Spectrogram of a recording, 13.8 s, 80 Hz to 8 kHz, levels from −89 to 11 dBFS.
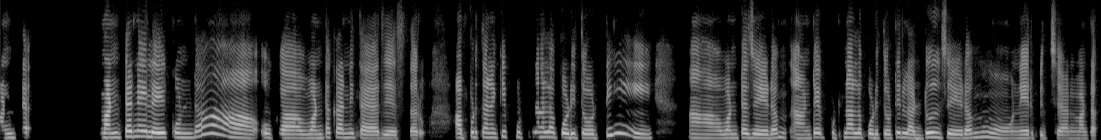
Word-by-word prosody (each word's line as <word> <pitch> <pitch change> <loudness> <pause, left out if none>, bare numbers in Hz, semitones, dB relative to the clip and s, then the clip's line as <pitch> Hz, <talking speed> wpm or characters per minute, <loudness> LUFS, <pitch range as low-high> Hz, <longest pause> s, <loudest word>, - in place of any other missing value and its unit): మంట 230 +1 -5 1.1
మంటనే 280 +5 +5
లేకుండా 255 +2 +4 0.8
ఒకా 225 -1 -1 0.3
వంటకాన్ని 245 +2 -1
తయారు 200 -1 +1
చేస్తారు. 195 - -3 0.5
అప్పుడు 270 +4 -2
తనకి 250 +3 -1
పుట్నాల 275 +1 -2
పొడితోటీ, 235 - +1 1.0
ఆహ్, 215 -1 -2
వంట 220 +1 -3 0.2
చేయడం 225 +2 +2 0.2
ఆహ్, 210 - 0
అంటే, 215 +5 -1 0.2
పుట్నాల 250 +2 0
పొడితోటి 220 +2 -1
లడ్డూలు 225 +6 +3
చెయడమూ 230 +5 -1 0.4
నేర్పిచ్చా 205 -1 -3
అనమాట. 195 0 -8
230 Hz, 95 wpm, -23 LUFS, 215-255 Hz, 1.1 s, మంటనే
